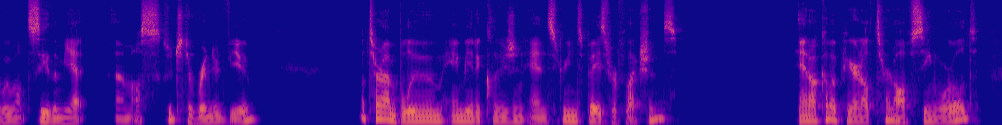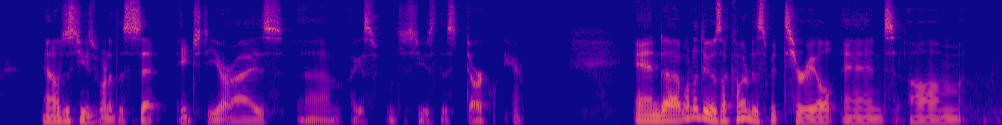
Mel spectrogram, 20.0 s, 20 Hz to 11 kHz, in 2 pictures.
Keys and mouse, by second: 3.7 click, 4.2 click, 5.2 click, 6.1 middle click, 6.7 shift+middle click, 7.9-13.8 drag, 18.4-20.0 drag.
